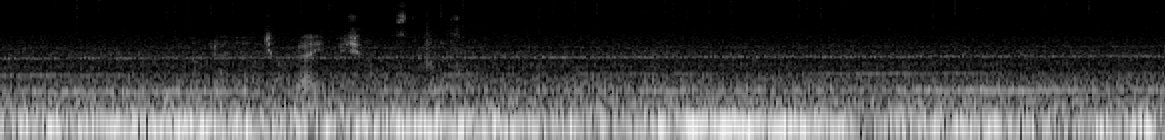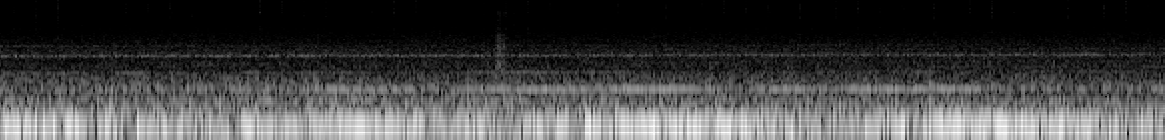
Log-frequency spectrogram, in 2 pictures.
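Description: A train engine hums and rumbles steadily.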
